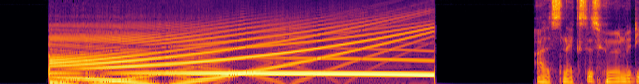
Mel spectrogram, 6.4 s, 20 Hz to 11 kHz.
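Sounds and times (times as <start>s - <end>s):
frequency modulation between two sine-wave synthesizer oscillators: 0.5s - 4.4s
speech: 5.5s - 6.3s.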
